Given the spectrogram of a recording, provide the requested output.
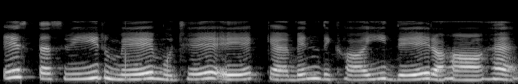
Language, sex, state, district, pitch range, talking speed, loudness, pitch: Hindi, female, Madhya Pradesh, Katni, 225-265 Hz, 115 wpm, -14 LUFS, 245 Hz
